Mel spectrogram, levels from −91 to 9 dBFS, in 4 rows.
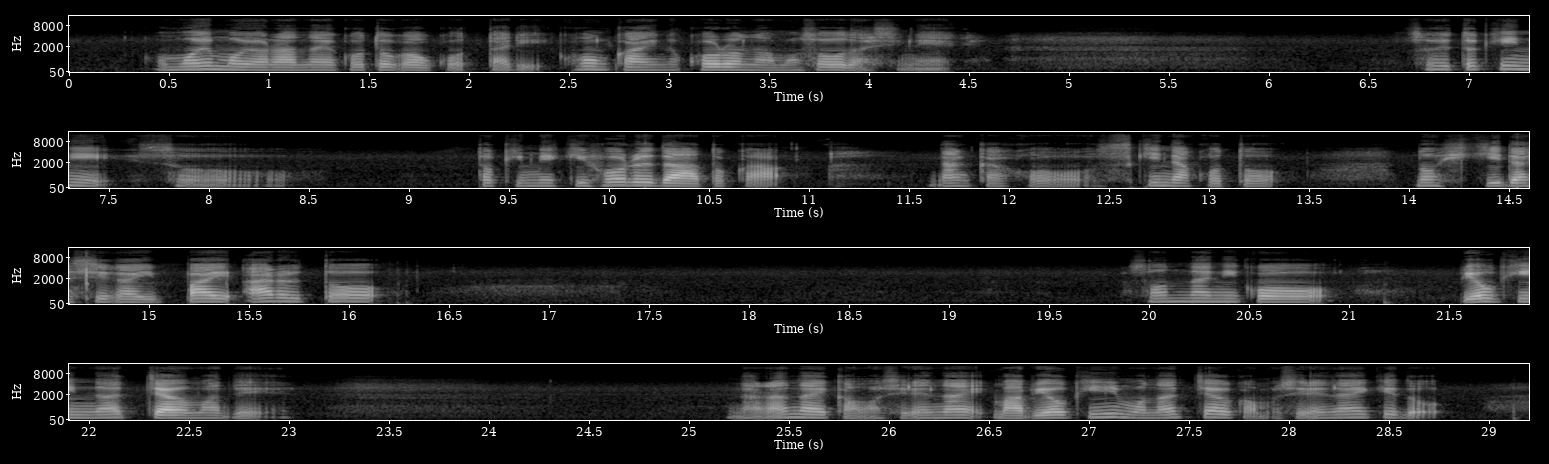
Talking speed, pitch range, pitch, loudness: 235 characters per minute, 175-200 Hz, 185 Hz, -31 LUFS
